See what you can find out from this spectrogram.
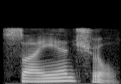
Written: sciential

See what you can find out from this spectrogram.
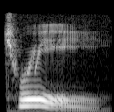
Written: Twi

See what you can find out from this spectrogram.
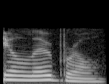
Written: illiberal

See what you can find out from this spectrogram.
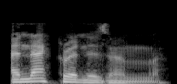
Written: anachronically

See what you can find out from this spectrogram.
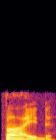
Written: thighed

